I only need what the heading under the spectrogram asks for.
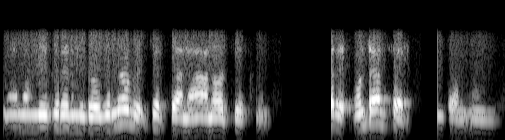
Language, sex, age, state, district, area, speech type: Telugu, female, 60+, Andhra Pradesh, West Godavari, rural, conversation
